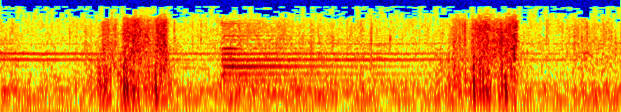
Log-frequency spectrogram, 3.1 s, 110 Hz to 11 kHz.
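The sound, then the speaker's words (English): A clock downstairs strikes three at night with slow, evenly spaced chimes, each ringing tone lingering and fading. It sounds muffled, with no talking. “You're still wide awake, staring up at the ceiling when you hear the clock downstairs strike 3.”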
